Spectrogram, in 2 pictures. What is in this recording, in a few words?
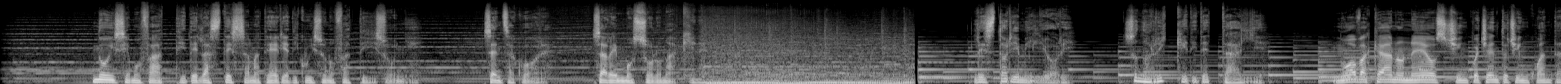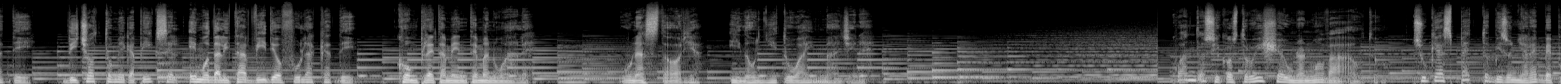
ITALIAN VOICES Commercial, male voices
